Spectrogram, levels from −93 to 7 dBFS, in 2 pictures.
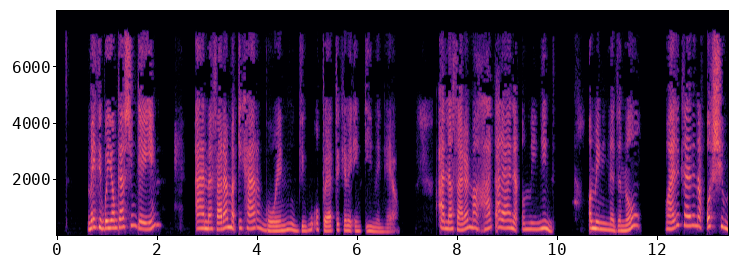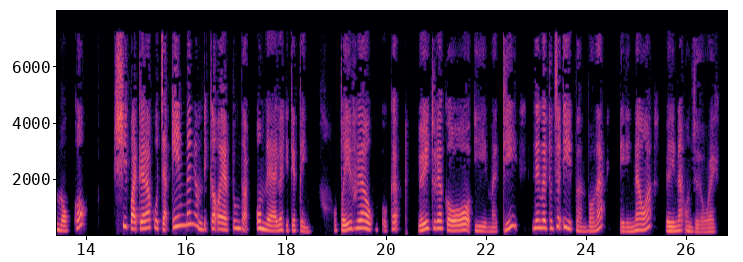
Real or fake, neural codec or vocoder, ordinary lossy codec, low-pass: fake; codec, 16 kHz, 0.5 kbps, FunCodec, trained on Chinese and English, 25 frames a second; MP3, 32 kbps; 7.2 kHz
